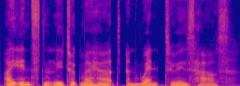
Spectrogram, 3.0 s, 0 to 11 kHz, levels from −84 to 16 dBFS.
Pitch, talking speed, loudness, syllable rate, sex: 195 Hz, 200 wpm, -17 LUFS, 4.8 syllables/s, female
